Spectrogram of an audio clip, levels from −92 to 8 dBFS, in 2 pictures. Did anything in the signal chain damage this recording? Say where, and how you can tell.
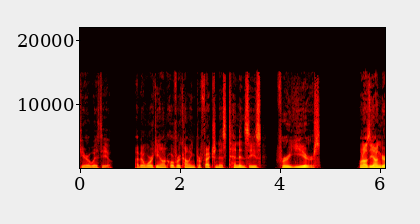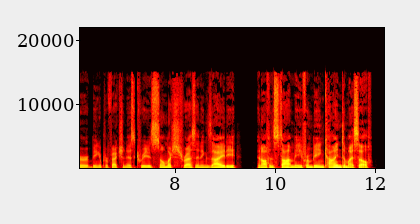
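Yes: automatic gain rising, from 0.05 to 4.66 s (about 8 dB) and again from 5.58 to 11.94 s (about 13 dB), in the call-processing stage. Speech and background swell together slowly, showing an AGC judging the input too quiet and ramping its gain upward.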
